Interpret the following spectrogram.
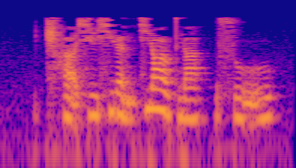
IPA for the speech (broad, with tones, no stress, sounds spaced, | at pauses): ʈ͡ʂʰ ä̰˨˩ ɕ i˧˥ ɕ j ɛ̰˨˩ n t͡ɕ j ɑ˥˩ ʊ̯ t̪ j ä˩ | s ṵ˨˩˦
